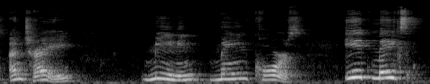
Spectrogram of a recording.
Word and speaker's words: entrée: Entrée in French means appetizer, but you use the word entrée in French, which you pronounce entrée, meaning main course.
